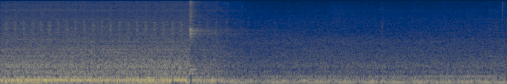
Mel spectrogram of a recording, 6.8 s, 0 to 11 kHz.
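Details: Mitsubishi Pajero Dakar V6 flex-fuel at idle during a post-purchase service with timing belt replacement, new radiator and cleaned TBI, while coolant bleeding is underway: low, even, smooth rhythm with no knocks or ticks over shop noise; normal healthy idle.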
